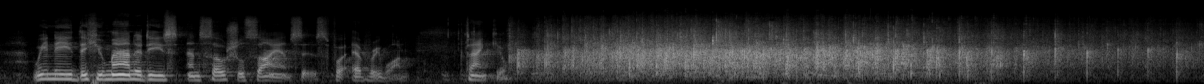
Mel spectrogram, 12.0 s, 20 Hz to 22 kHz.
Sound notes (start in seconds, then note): 5.0 applause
